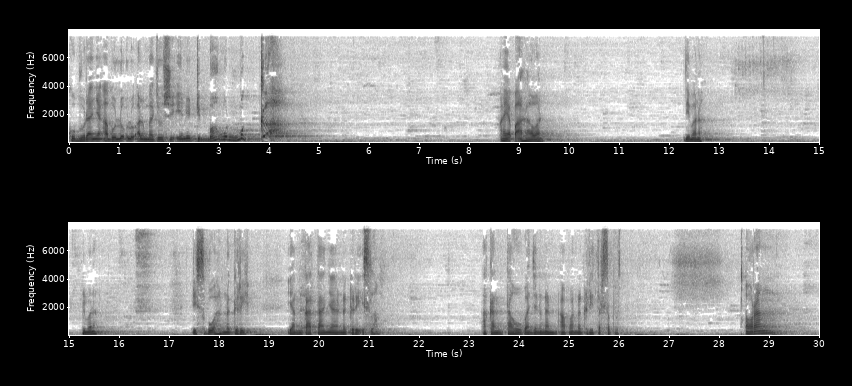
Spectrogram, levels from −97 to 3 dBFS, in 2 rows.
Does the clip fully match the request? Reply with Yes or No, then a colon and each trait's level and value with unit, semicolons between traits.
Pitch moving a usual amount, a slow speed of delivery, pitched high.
No: average, 4.2 semitones; slow, 60 wpm; low, 100 Hz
